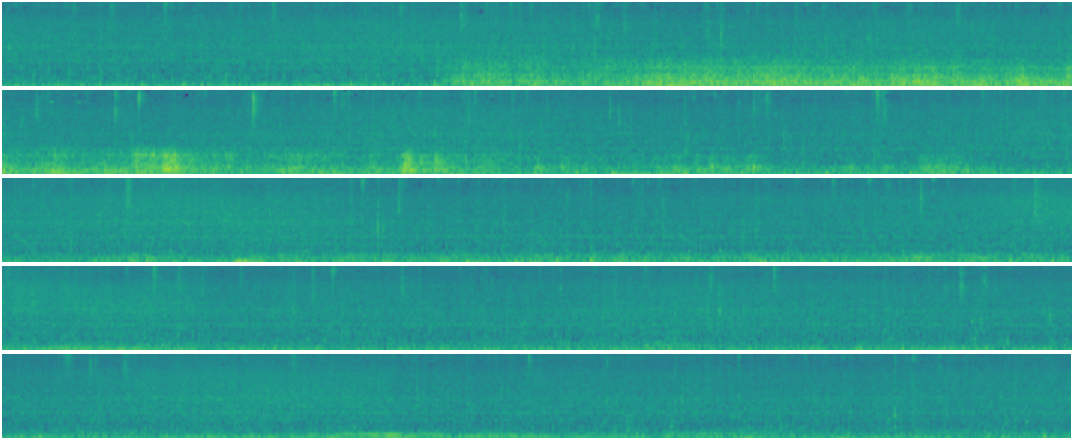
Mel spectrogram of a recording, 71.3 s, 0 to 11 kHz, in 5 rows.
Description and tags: thunderstorm recorded in my back garden, late spring. Zoom H1.
rain, thunder, thunderstorm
